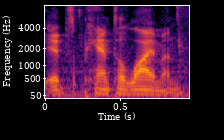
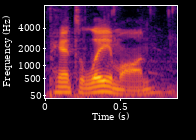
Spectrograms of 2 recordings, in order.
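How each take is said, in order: First: The ending does not sound like Pokemon's 'mon'. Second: The ending sounds like 'mon' in Pokemon. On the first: The speaker calls it right. "According to the audiobook" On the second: The speaker calls it wrong. "I always pronounced in my head was Pant- uh, Pantaleimon. That's how I pronounced it"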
